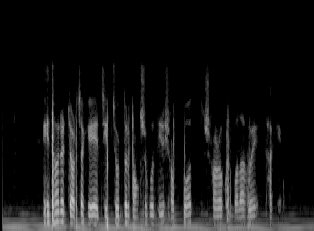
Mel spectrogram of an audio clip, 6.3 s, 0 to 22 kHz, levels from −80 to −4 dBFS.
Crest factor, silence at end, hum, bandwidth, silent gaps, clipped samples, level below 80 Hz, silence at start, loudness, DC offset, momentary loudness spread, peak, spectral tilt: 30 dB; 0 s; 50 Hz at -50 dBFS; 7.2 kHz; none; under 0.1%; -46 dBFS; 0.05 s; -31 LUFS; under 0.1%; 19 LU; -2 dBFS; -7 dB/octave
